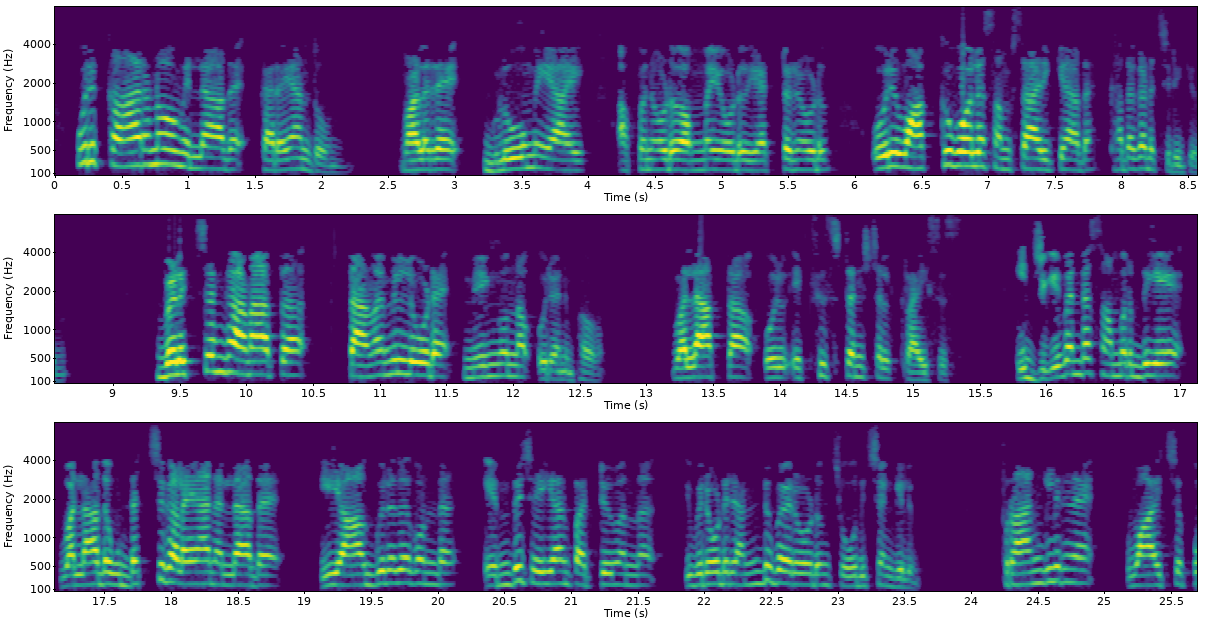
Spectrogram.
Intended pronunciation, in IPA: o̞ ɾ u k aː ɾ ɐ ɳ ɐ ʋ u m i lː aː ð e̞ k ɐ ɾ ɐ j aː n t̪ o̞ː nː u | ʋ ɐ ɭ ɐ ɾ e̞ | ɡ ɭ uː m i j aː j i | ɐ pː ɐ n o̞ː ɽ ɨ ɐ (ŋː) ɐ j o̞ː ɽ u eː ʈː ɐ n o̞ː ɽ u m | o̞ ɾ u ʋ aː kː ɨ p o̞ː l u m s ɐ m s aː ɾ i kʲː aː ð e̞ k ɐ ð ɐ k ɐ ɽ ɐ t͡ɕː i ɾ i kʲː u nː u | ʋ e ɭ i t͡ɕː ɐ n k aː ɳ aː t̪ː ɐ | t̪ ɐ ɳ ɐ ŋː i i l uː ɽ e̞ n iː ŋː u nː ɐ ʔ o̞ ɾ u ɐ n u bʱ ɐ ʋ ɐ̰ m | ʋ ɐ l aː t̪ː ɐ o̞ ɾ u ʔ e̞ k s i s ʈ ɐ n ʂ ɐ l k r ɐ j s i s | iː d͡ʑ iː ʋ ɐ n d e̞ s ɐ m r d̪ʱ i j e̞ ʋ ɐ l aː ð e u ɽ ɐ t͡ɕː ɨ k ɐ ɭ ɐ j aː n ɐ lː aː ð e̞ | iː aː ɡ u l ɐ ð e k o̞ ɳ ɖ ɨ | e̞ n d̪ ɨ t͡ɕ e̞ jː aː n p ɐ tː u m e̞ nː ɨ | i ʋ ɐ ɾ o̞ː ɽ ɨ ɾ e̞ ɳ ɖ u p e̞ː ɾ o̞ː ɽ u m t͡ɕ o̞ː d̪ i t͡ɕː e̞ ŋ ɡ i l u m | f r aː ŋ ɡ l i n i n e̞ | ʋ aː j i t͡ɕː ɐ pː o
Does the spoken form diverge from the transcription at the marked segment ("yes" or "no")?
yes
